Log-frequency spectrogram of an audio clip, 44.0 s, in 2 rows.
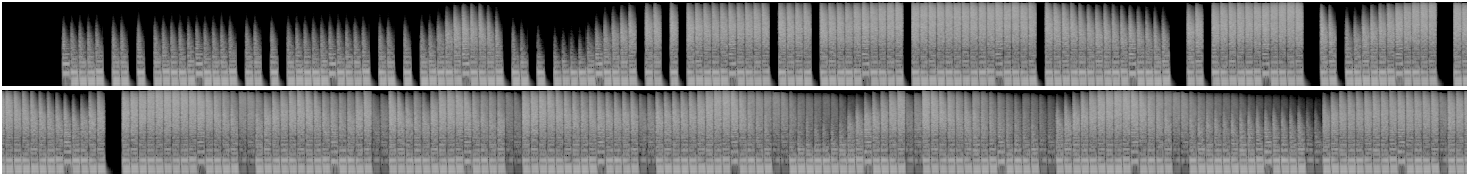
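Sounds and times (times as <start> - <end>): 
noise bass synth lead SE02: 0.9 - 43.9.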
